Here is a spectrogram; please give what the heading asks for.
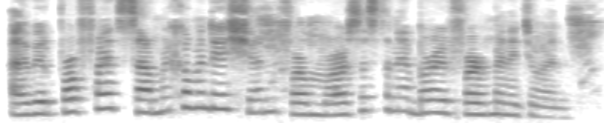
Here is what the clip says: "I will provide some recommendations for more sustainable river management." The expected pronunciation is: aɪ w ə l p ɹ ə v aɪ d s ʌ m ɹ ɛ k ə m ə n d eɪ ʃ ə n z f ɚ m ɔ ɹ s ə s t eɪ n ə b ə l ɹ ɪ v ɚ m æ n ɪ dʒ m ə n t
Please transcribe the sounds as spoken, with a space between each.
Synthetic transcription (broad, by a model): aɪ w ə l p ɹ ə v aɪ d s ʌ m ɹ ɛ k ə m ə n d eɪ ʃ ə n f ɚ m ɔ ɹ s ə s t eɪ n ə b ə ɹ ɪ f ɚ m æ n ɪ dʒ m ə n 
